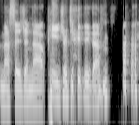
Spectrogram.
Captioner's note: laughing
